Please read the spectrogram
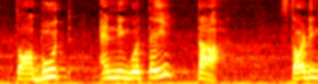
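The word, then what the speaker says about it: تابوت: And if you open Surah Baqarah, ayat number 248 today, you will see it says Ta'but ending with a ta and not Ta'buh ending with a ha.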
